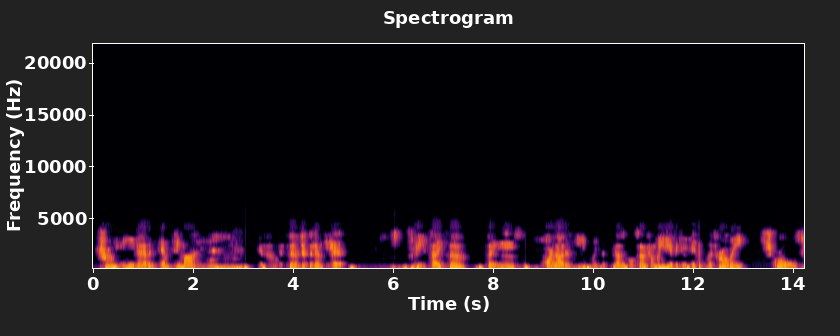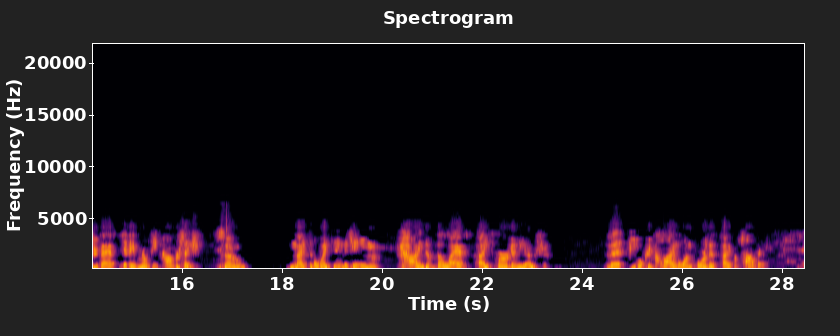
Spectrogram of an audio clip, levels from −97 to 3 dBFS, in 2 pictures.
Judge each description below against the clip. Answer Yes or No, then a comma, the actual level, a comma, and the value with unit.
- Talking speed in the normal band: No, slow, 130 wpm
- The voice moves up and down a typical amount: No, wide, 6.4 semitones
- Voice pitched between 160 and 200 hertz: No, medium, 140 Hz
